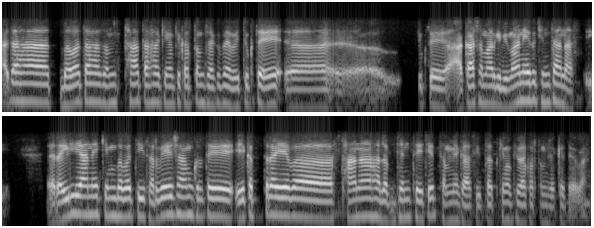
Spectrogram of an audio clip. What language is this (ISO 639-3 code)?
san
